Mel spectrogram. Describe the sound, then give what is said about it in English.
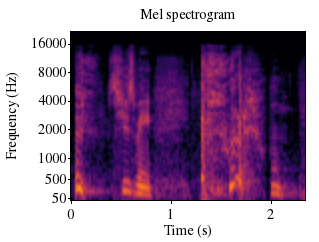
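A lingering, persistent cough: several harsh, voiced coughing bursts mixed with throat clearing, coming in short irregular fits. “the cough that won't die. The cough that will not go away ever.”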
